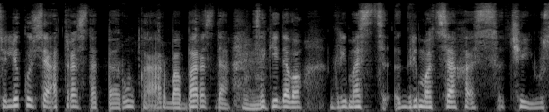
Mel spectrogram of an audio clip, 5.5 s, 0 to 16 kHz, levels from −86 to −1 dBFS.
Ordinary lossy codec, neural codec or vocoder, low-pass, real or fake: AAC, 48 kbps; vocoder, 44.1 kHz, 128 mel bands, Pupu-Vocoder; 14.4 kHz; fake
